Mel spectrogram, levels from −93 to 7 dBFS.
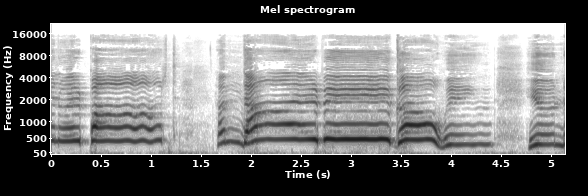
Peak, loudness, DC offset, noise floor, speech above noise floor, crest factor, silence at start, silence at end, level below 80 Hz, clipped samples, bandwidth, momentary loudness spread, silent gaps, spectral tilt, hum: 0 dBFS; -13 LUFS; under 0.1%; -45 dBFS; 32 dB; 14 dB; 0 s; 0 s; -52 dBFS; under 0.1%; 13 kHz; 18 LU; none; -3.5 dB/octave; none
